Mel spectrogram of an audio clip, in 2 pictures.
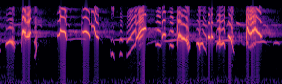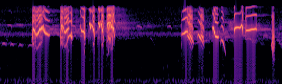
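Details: Oriental magpie-robin singing at a trapping site, with a decoy bird used: loud varied whistled song of slurred rising and falling notes, bursts of sharp high chips, and short pauses between phrases.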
